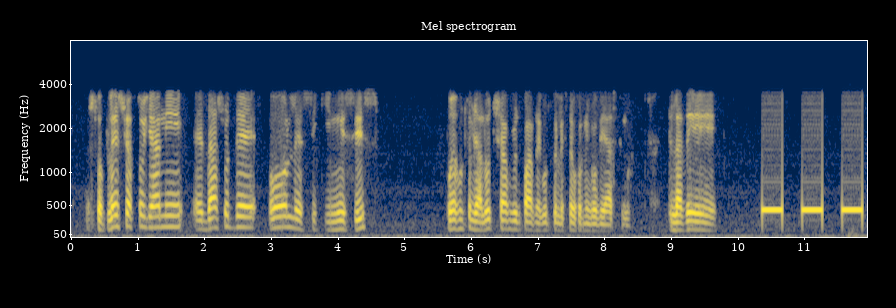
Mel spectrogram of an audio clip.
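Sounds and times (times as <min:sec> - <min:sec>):
speech: 0:00.2 - 0:04.6, 0:05.6 - 0:09.8
telephone busy tone after a dropped call: 0:10.4 - 0:11.9.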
